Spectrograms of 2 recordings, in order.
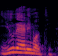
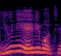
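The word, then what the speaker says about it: unanimity: 발음으로 보면 그걸 확인할 수 있으니까 유니 애니머티. 그래서 빨리 발음하니까 유애니머티. 유니 애님의 I와 A는 몸이 두 개니까 그렇게 뭐 두 개 유니 애니머티 할 필요는 없어요. 유애니머티.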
